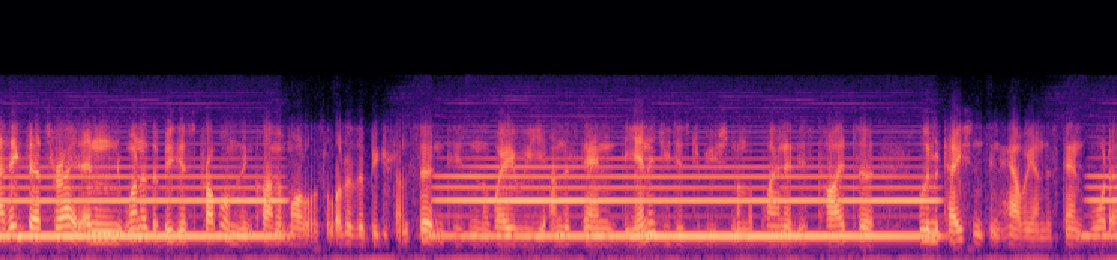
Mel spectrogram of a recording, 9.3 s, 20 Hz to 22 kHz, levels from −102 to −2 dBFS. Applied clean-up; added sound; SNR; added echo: none; Wind instrument, woodwind instrument; -2 dB; none.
